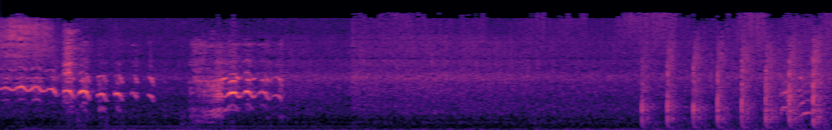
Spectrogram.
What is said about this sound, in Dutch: Enfin, daar is die herberg. Geef me een roffel op de deur, net als de vorige keer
